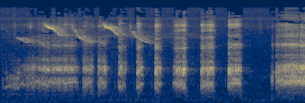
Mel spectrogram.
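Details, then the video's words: Appenzeller chickens, a flock kept by their owners, give a run of low clucks overlaid with thin, high, falling peeps, the clucks growing choppy and spaced before a burst of rushing noise at the end. "The noise our appenzeller chickens make"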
